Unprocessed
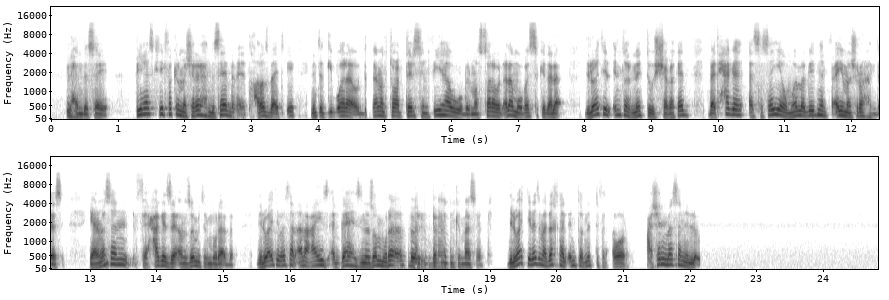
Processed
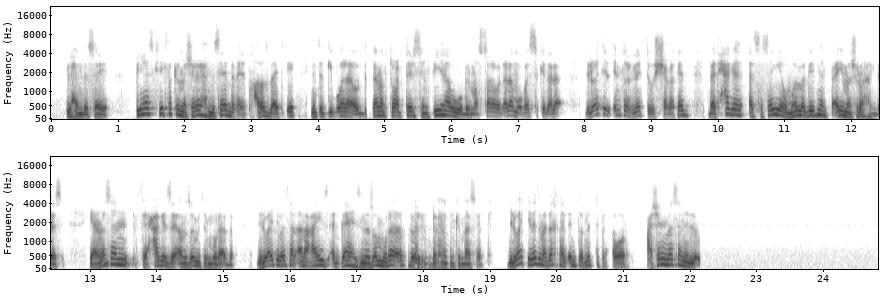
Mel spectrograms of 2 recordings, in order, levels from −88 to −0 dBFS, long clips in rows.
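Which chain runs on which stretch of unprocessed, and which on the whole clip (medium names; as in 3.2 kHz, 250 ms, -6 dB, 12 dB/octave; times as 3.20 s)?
6.31–9.40 s: tone controls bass -13 dB, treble +2 dB + compression 4:1, threshold -28 dBFS
whole clip: low-pass 1.7 kHz 6 dB/octave; peak limiter -20 dBFS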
